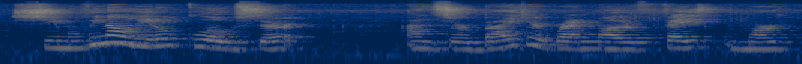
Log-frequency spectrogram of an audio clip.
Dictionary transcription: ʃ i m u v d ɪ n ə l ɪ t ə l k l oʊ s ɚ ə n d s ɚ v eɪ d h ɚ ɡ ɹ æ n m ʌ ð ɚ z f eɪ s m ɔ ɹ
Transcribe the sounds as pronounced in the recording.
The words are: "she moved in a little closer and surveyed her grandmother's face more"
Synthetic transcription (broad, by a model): ʃ i m u v ɪ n ə l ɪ t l k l oʊ s ɚ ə n s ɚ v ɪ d h ɚ ɡ ɹ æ n m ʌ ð ɚ f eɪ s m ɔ ɹ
